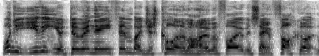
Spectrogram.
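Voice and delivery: high, lecturing mock voice, fast; mocking quote. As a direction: sneer it like a preachy know-it-all. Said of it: "and being like".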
